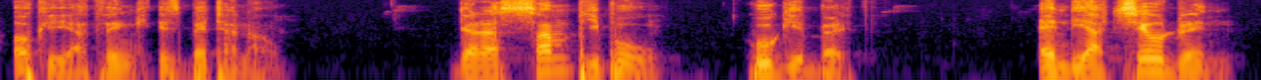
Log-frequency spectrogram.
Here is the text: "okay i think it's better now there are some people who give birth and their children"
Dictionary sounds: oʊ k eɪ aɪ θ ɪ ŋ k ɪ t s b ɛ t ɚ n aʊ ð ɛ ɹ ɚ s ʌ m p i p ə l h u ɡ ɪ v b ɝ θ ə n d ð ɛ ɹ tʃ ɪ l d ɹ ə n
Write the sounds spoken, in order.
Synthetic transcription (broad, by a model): oʊ k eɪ aɪ θ ɪ ŋ k ɪ t s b ɛ t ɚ n aʊ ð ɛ ɹ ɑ s ʌ m p i p ə l h u ɡ ɪ v b ɝ θ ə n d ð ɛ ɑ tʃ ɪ l d ɹ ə n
